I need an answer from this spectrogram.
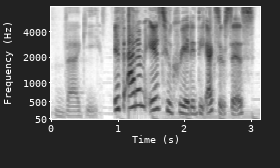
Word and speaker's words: Vaggie: I named you after the best thing ever vagi actually it's pronounced vagi if Adam is who created The Exorcist then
